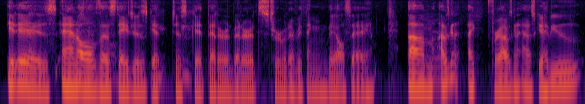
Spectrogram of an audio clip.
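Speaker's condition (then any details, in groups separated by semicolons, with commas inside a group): No condition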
